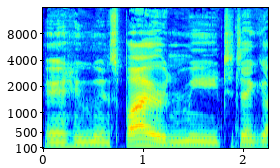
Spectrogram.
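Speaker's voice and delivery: soft, flat monotone, one middle tone, no lift. Complaining that a man's talk makes you fade out, show how he sounds, imitating his middle tone. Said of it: "It's all just like this middle tone".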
